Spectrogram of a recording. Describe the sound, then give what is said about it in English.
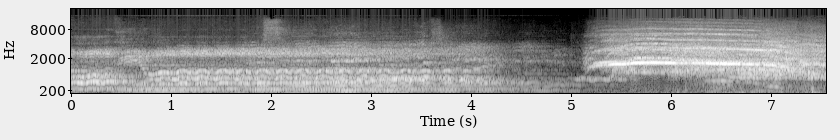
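In a stage performance of the opera Carmen, a woman screams loudly near the end, a sustained, piercing high cry that cuts in after several seconds of many voices holding steady sung notes together. “I just heard a woman screaming, and then a bunch of women ran on stage.”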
